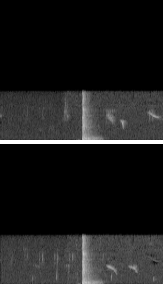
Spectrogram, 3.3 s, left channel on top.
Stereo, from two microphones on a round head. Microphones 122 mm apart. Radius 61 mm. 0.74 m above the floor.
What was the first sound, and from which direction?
A microwave, 5° right (ahead or behind).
